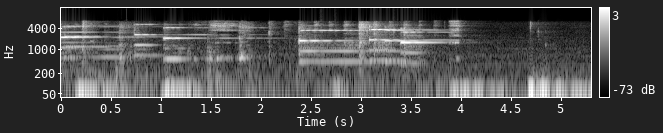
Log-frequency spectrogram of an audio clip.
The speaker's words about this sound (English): That was my phone. I'm hoping I'll cut that part out.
